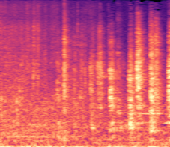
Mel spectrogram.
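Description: Quick run of short rustles and clicks from handling papers and a corded desk telephone, starting about a second in at roughly five a second.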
